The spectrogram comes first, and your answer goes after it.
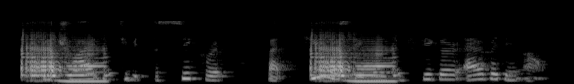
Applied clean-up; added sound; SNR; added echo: classical method Wiener filter.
